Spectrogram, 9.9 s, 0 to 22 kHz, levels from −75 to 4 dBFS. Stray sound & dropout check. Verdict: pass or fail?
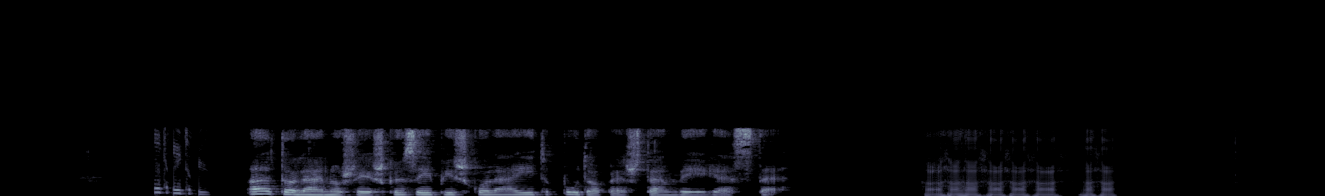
fail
